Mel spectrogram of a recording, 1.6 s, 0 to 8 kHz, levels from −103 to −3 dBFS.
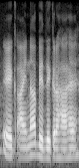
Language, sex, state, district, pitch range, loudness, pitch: Hindi, male, Arunachal Pradesh, Lower Dibang Valley, 125-135 Hz, -15 LUFS, 130 Hz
